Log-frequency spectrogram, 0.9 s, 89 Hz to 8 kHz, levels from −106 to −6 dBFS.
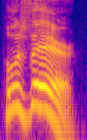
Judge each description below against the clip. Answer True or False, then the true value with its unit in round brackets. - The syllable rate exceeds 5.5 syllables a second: True (6.0 syllables/s)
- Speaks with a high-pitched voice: True (195 Hz)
